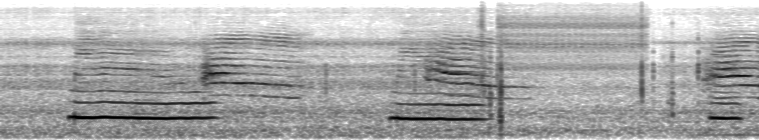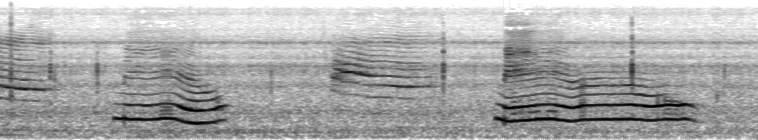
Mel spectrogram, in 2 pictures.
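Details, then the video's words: Indoor female house cat, once abandoned, asking to go outside and answering her owner; a run of six meows, some long and level, others short and bending upward, with brief gaps and faint room noise. "CAT WANTS OUTSIDE TALKING BACK"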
